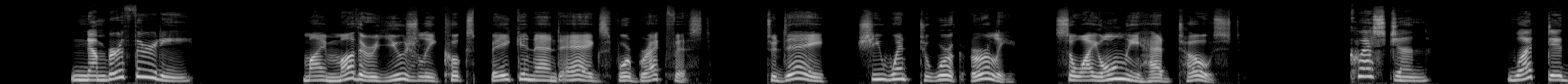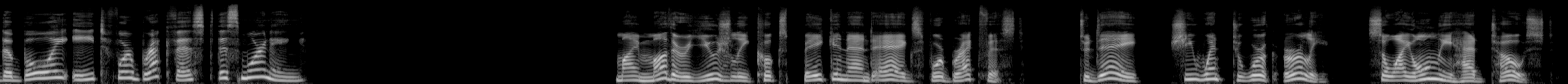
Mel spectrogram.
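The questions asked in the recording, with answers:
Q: What did the boy eat for breakfast this morning?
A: Toast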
